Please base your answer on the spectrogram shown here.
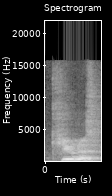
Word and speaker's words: ciùnas: Cunis boher colleen bonion.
